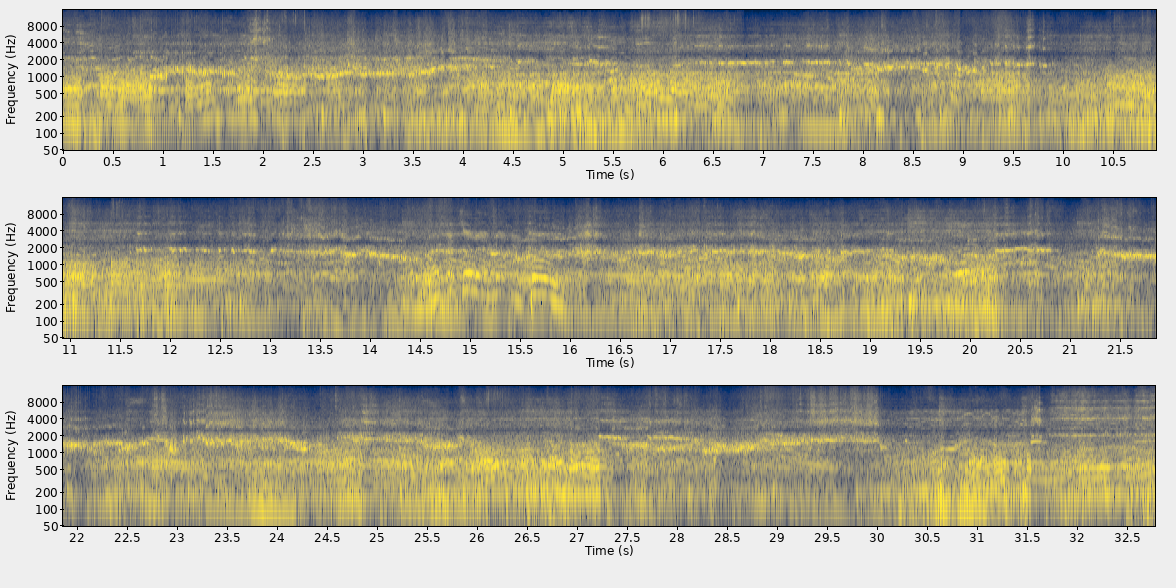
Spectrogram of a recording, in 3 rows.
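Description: Engine of a first-generation Mazda MX-5 Miata revving hard, its pitch rising and falling over and over while the car drifts in circles. The tyres skid and squeal on the wet pad.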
